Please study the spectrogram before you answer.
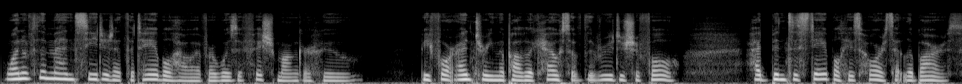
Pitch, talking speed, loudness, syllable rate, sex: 200 Hz, 195 wpm, -18 LUFS, 5.9 syllables/s, female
